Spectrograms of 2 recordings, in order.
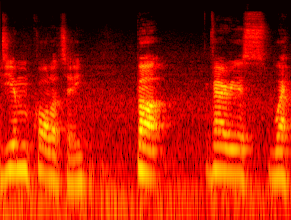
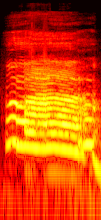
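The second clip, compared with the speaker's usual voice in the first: loud high mock wail; bursting into tears; 14 semitones higher, 15 dB louder than usual. Goblin breaking down before the inspector, loud acted wail. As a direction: burst out in a big, high, hammed-up sob. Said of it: "bursts into tears".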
